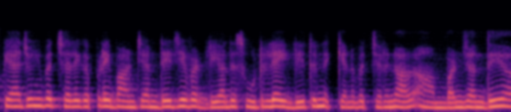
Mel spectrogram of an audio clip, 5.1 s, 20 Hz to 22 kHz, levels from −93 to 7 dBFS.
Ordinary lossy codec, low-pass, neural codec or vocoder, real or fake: Opus, 64 kbps; 7.2 kHz; codec, 24 kHz, 0.5 kbps, DualCodec; fake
